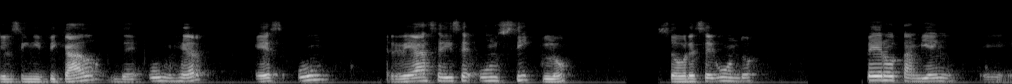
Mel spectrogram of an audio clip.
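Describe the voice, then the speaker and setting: Somewhat breathy and fairly high in pitch, a man talks very slowly with lively intonation and long, frequent pauses. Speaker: teacher. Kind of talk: lecture. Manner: halting, many fillers.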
